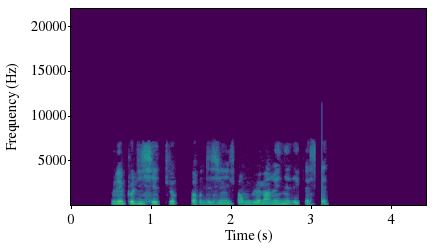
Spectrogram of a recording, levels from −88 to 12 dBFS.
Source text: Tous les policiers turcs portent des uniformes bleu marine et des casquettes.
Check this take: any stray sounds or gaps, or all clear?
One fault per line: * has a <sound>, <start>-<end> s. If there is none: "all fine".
* has a dropout, 3.1-3.1 s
